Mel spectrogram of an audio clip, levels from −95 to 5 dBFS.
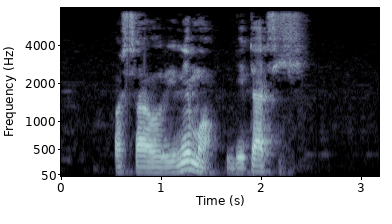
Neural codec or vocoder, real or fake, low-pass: none; real; 7.2 kHz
